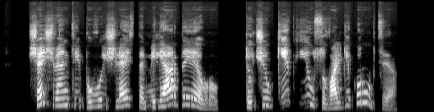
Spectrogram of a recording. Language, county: Lithuanian, Vilnius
